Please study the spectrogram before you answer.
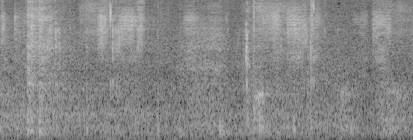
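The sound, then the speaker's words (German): Handwriting comes through as faint, scratchy strokes in short, irregular bursts, one after another with brief pauses. “Ich habe früher mal schöner geschrieben, aber ihr könnt es glaube ich lesen.”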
